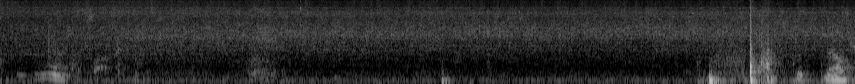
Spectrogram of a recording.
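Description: Butter melts in a pan with a steady, quiet sizzle and hiss. A few clattering knocks near the end rise above the frying, and a voice is heard briefly early on.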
